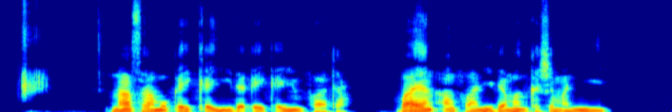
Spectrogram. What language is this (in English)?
Hausa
